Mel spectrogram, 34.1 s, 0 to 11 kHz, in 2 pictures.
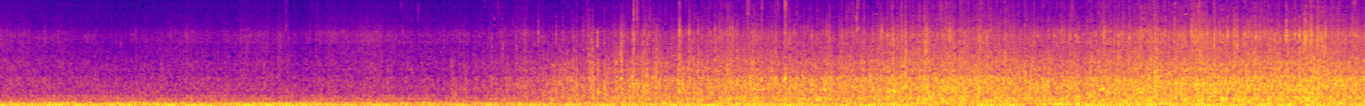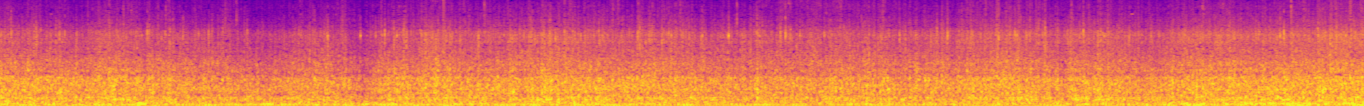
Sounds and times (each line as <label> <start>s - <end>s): rain beating on a truck cab 0.0s - 34.1s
